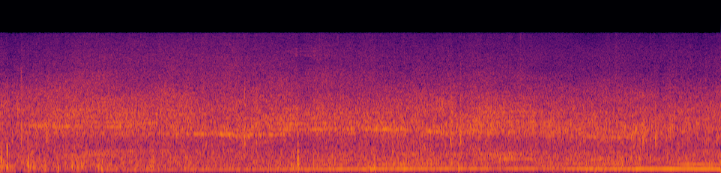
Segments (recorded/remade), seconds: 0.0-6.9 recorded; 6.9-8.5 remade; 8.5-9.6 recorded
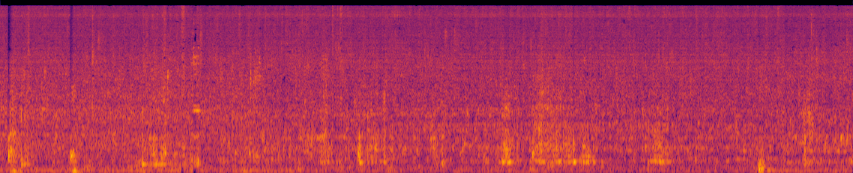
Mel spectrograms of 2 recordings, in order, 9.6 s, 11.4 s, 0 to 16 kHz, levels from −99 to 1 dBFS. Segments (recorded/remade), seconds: 0.0-1.0 remade; 1.0-4.5 recorded; 4.5-5.4 remade; 5.4-6.1 recorded; 6.1-10.4 remade; 10.4-11.4 recorded

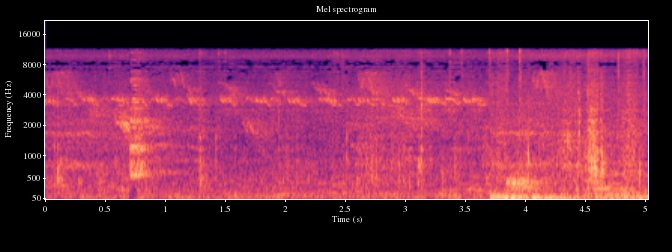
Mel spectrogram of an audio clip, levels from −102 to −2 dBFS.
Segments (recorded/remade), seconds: 0.0-1.2 recorded; 1.2-2.3 remade; 2.3-3.0 recorded; 3.0-3.8 remade; 3.8-4.3 recorded; 4.3-5.0 remade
